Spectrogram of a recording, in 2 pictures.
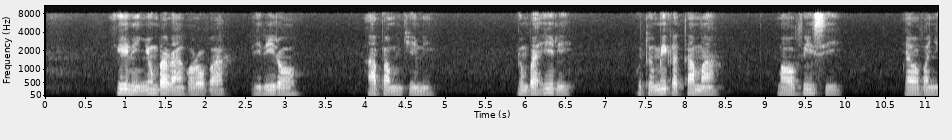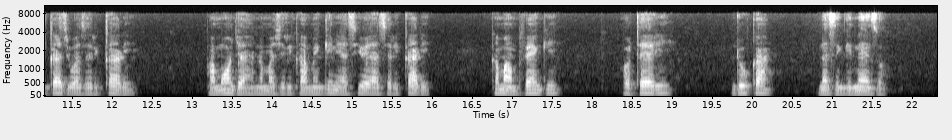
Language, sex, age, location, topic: Swahili, male, 50+, Nairobi, finance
